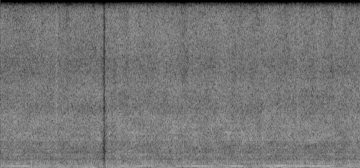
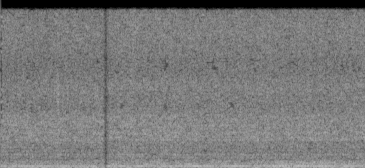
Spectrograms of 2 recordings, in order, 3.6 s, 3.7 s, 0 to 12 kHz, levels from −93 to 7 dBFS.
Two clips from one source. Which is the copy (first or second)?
first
